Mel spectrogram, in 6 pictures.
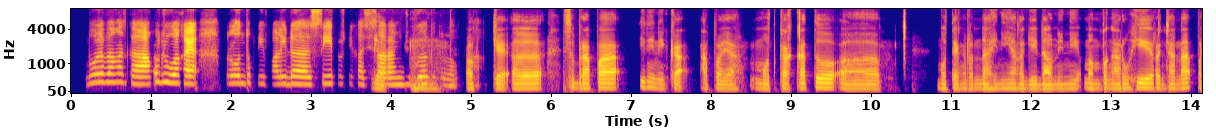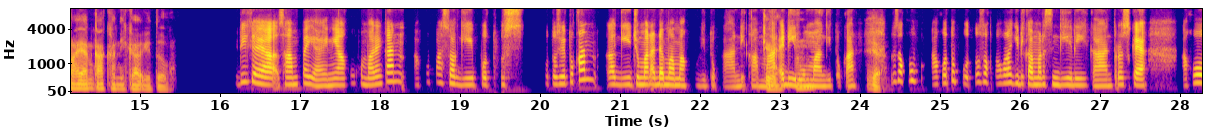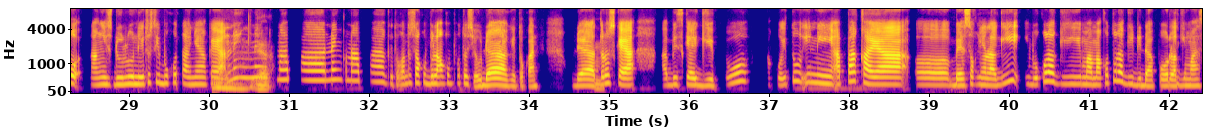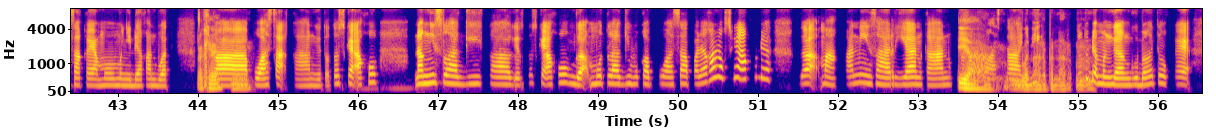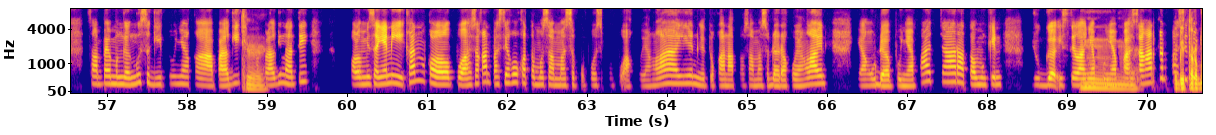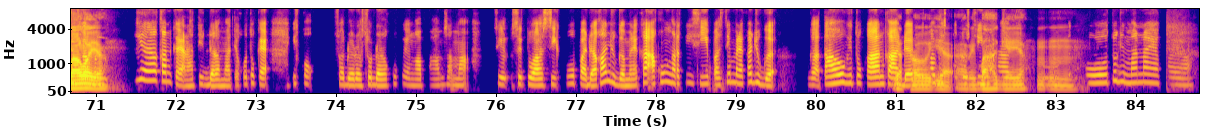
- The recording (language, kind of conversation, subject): Indonesian, advice, Bagaimana cara tetap menikmati perayaan saat suasana hati saya sedang rendah?
- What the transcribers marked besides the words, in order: chuckle; other background noise; in English: "mood"; tsk; in English: "mood"; in English: "down"; tapping; in English: "mood"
